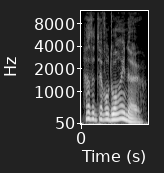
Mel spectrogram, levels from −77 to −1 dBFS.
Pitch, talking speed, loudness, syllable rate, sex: 150 Hz, 270 wpm, -13 LUFS, 5.7 syllables/s, male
